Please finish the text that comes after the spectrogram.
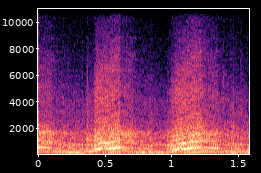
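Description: A Lexus RC F in Forza Horizon 4 revs twice in quick succession, two short engine swells rising and falling over a steady mid-pitched idle, fairly quiet.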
